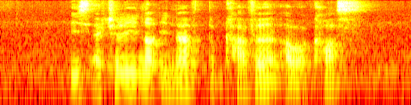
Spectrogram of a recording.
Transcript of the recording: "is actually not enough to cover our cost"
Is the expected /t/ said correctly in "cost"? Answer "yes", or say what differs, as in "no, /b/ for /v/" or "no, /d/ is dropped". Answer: no, /t/ is dropped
